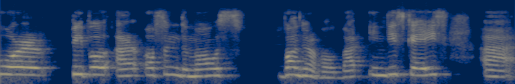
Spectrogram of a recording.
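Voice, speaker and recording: A woman with a Spanish accent speaks at a very slow pace and a high pitch, with ordinary pitch variation and a quiet background. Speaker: workshop facilitator. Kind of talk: group discussion. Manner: halting, many fillers and repetitions.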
